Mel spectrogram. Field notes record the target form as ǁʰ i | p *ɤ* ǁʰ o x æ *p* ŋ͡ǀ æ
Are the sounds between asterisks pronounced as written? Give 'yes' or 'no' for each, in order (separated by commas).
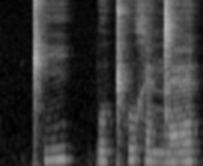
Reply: no, no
